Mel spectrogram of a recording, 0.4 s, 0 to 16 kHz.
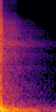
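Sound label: kick, Alesis D4; drum machine; 300 Drum Machines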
